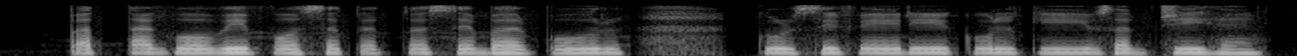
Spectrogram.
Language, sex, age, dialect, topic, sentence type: Hindi, female, 25-30, Awadhi Bundeli, agriculture, statement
